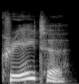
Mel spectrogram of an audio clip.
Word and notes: creator: British English

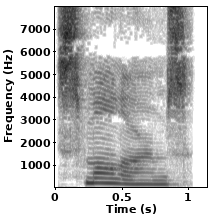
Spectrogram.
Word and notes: small arms: American English

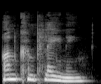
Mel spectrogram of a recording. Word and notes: uncomplaining: British English

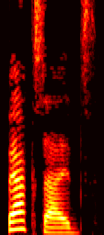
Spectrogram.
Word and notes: backsides: British English

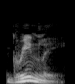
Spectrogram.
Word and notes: greenly: British English

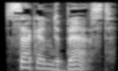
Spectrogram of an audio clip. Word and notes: second-best: British English

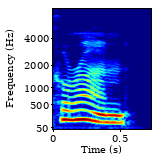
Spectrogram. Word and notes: koran: British English

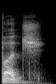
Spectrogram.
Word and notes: budge: British English

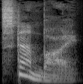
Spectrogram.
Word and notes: standby: British English

